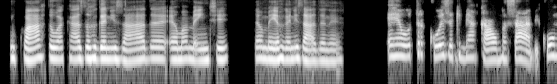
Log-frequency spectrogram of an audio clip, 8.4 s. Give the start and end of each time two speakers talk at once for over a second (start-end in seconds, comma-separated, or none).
none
